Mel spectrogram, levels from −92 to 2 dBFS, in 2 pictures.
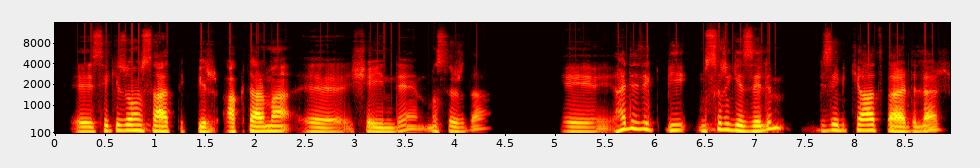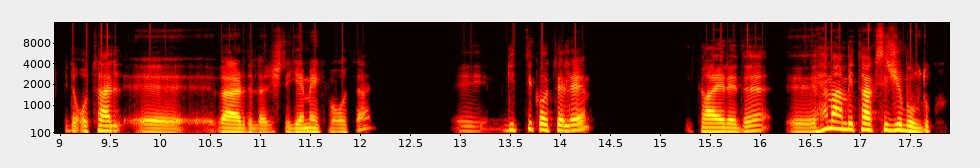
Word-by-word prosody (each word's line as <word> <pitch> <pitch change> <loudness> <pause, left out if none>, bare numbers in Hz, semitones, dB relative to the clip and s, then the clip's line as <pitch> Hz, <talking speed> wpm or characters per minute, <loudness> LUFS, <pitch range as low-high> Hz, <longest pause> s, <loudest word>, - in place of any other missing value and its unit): Eee, 140 -1 -1
8-10 180 +4 +1
saatlik 155 -4 0
bir 140 -2 -1
aktarma, 150 +1 +2
eee, 130 - -3
şeyinde 130 - -3
Mısır'da. 135 -5 -7 0.7
Eee, 140 -2 -5
hadi, 215 +6 0
dedik, 200 -3 -4
bir 180 +1 -2
Mısır'ı 195 +5 -2
gezelim. 175 - +1 0.2
Bize 175 +1 -4
bir 175 - -8
kâğıt 180 0 +1
verdiler. 95 -10 +1
Bir 160 - -15
de - - -1
otel, 160 0 +1
eee, 125 - -3
verdiler, 120 -2 +3
işte, 110 - -9
yemek 125 0 0
ve - - -8
otel. 120 0 -7 0.8
Eee, 150 -8 -14 0.2
gittik 185 +3 -5
otele, 175 -2 +4
ııı, 95 - -8 0.9
Kahire'de. 135 +4 +2 0.2
Eee, 130 0 -3
hemen 220 - +6
bir 200 - +4
taksici 190 -1 +5
bulduk. 145 0 +2
150 Hz, 125 wpm, -25 LUFS, 130-180 Hz, 0.9 s, hemen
